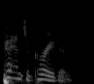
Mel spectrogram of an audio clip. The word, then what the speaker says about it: Pantocrator: Everybody say it, Pantocrator. Now that's how you say it in Texan. Pantocrator. I'm sure Greek probably sounds all different. We messed it up real bad. But it looks like Panther Crater, doesn't it?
